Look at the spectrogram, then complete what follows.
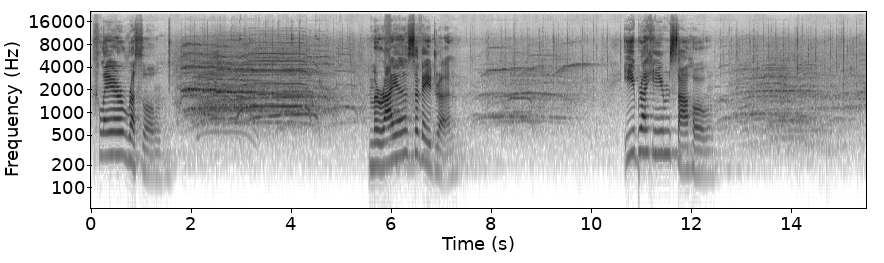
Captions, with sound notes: Claire Russell. (audience applauds) Mariah Saavedra. (audience applauds) Ibrahim Saho. (audience applauds)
